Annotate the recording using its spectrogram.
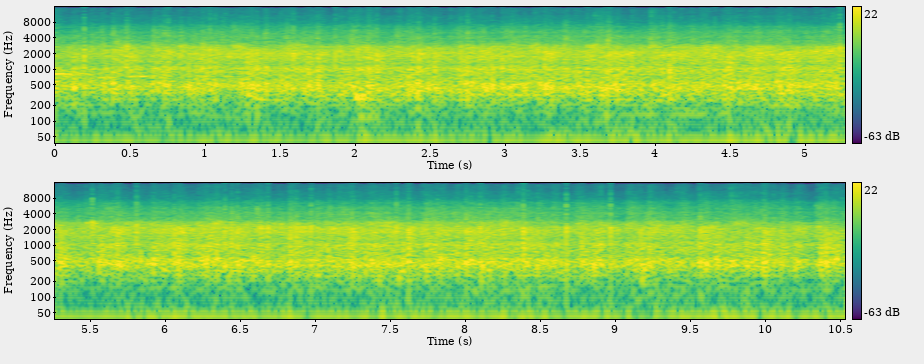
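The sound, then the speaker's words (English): Sustained audience applause for the ladies, a dense, steady wash of many hands clapping at an even loudness throughout, with no voices standing out. “Okay, ladies and gentlemen, a round of applause for our ladies.”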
